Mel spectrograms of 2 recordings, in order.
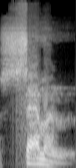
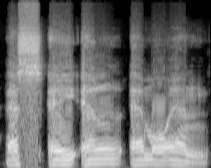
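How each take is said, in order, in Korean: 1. L 소리는 완전히 발음되지 않습니다. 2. L 소리는 중간에 발음됩니다. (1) "L을 완전히 무시하고 ... 이렇게 발음하는" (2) "salmon이 아니고"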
